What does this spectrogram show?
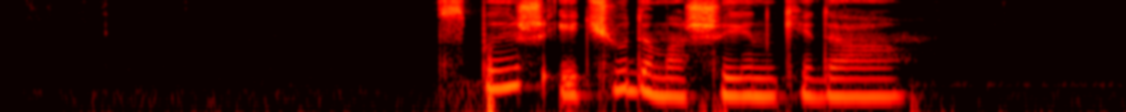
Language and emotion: Russian, sad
